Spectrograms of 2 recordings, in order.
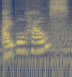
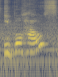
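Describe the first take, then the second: First: The name begins with an 'eye' sound. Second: The name begins with an 'ee' sound. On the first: This is how the speaker has been saying it. The speaker calls it wrong. "I I've been calling it Eiffel House" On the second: This is how the other person says it. The speaker calls it right. "She says it's Eeple House, which makes sense because that's how it sounds"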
